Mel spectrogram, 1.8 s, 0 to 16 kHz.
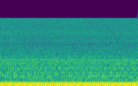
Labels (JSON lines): {"label": "anthrophony, boat engine", "recorder": "SoundTrap 300"}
